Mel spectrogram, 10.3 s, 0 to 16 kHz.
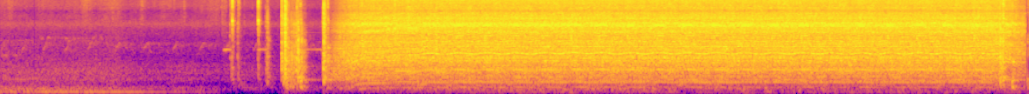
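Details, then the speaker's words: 1983 Toyota 22R (Encore motorhome) sat over 20 years, original ground cable fitted: fast even strong cranking about four pulses a second, no drag; poor ground cable was the cranking issue. "definitely have a ground cable issue because this one makes that starter really come to life"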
